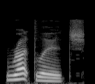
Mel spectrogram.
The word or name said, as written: rutledge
